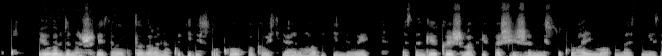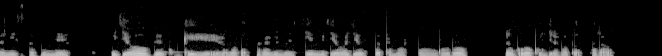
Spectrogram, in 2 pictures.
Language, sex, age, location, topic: Kinyarwanda, female, 18-24, Kigali, health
